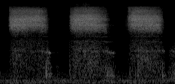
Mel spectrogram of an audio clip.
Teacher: And so basically what happened was what we call linguistically, it was regressive assimilation. The tau became a sigma, it just blended into the S sound because they both have the same point of articulation.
